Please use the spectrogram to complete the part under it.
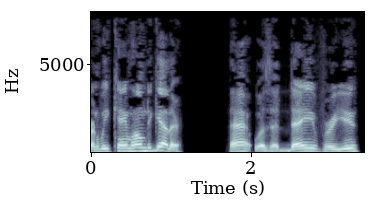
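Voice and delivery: put-on an old man lost in happy memories of the war's end; Gramp, old man reminiscing. A narrator's reading.

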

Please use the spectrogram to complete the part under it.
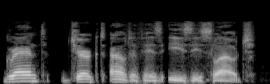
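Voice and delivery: plain reading voice

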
